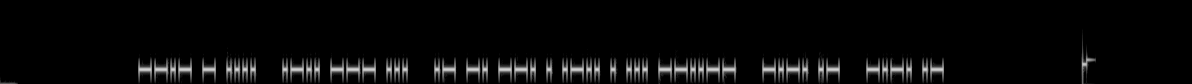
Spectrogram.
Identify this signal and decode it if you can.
Morse code, heard as a keyed tone, about 30 wpm, 700 Hz. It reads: QTH LOS ANGELES, CA CA
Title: Practice QSO - Exchange 1 - Beginning - 30wpm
